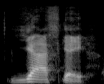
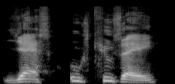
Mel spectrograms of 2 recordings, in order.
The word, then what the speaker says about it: Yasuke: And first off, it's Yasuke. I'm tired of people butchering Japanese pronunciations. It's not Yakuza or Yasukuze. It's Yasuke. Just like Street Fighter, Ryu from Street Fighter is not Ryu from Street Fighter.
